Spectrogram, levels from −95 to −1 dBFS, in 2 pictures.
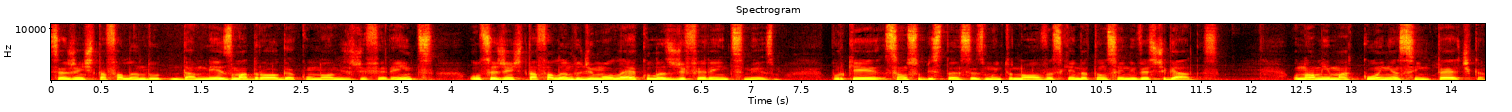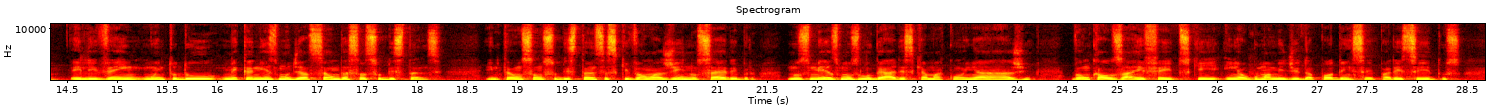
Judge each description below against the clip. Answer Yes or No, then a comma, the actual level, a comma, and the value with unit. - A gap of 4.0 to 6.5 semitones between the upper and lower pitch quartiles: Yes, average, 5.0 semitones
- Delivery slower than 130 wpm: No, average, 145 wpm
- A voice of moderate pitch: Yes, medium, 145 Hz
